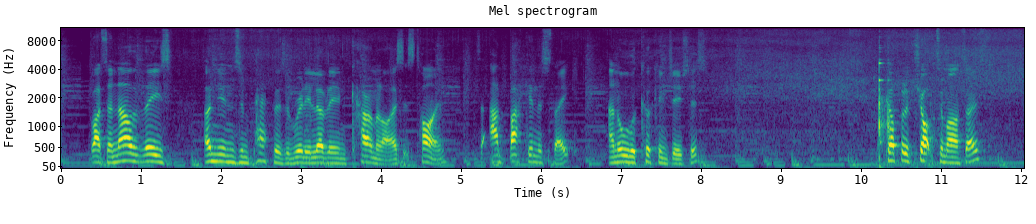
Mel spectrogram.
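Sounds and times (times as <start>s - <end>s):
background music with bass line: 0.0s - 12.0s
meat sizzling in a frying pan: 0.0s - 12.0s.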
